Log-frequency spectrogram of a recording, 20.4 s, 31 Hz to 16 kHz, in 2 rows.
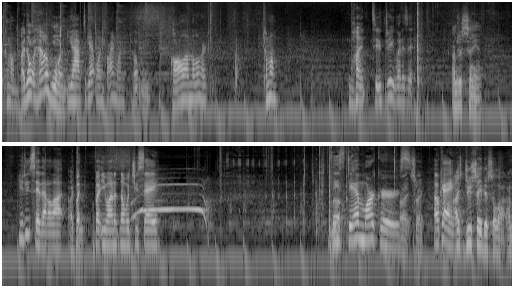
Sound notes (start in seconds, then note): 12.8 screams in a high pitch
